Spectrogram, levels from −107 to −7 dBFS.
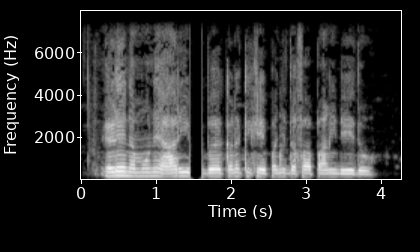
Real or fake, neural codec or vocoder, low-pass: real; none; 7.2 kHz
